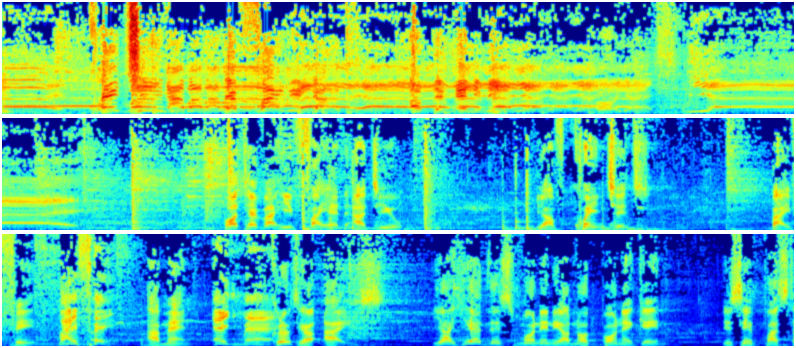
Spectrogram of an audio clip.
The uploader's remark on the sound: Preached at the Doxa Service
